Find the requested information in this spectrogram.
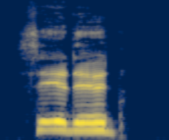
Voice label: bye, Warrior Voice; Warrior Voice Pack

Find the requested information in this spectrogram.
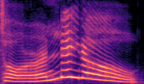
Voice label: "tornado", RPG Voice; RPG Voice Starter Pack

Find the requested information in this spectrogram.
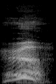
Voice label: attack, orc voice; Orc Voice Pack

